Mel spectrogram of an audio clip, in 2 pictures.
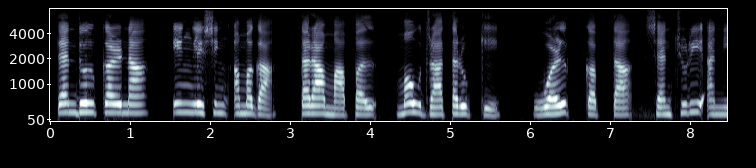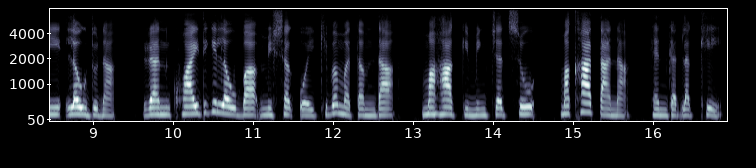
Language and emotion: Manipuri, neutral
